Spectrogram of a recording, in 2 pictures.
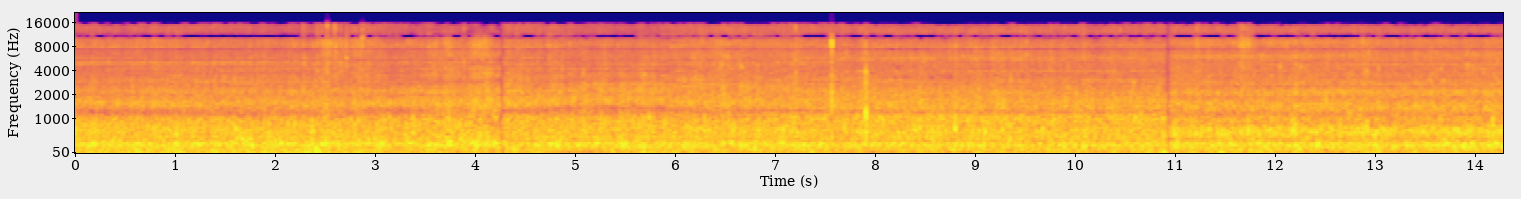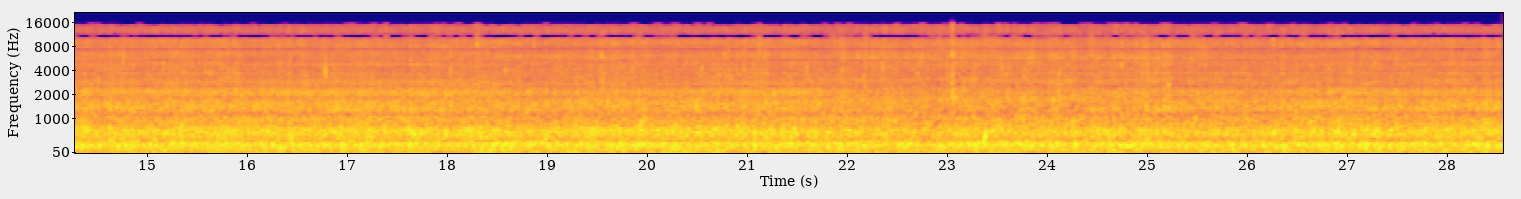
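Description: Small spring creek running steadily over a shallow riffle, with one sharp click about two seconds in.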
